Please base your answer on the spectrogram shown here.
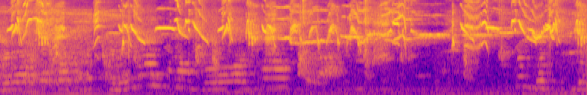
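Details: Oriental magpie-robin (Murai Kampung), a wild bird visiting a home every morning, gives quick squawks and bending whistled notes in a crowded, energetic sequence.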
